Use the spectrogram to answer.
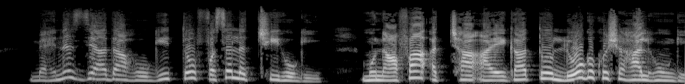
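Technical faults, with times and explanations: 0.27–3.32 s, automatic gain rising: the voice and the background noise floor swell together, climbing about 13 dB over roughly three seconds. The automatic gain control judged the input too quiet and raised its gain gradually, lifting everything it hears at once.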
